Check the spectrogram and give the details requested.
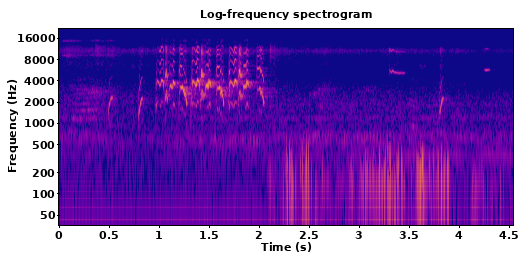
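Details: Sooty-headed bulbul song: a fast, dense run of bright chirping notes for about a second, followed by a few isolated thin whistles over low soft knocking sounds.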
